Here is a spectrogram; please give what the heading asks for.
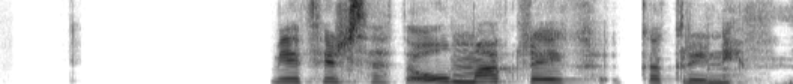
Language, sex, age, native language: Icelandic, female, 20-29, Icelandic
